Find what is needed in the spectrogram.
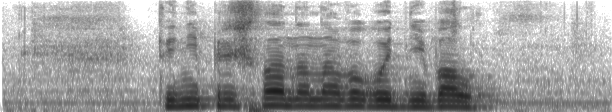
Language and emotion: Russian, neutral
